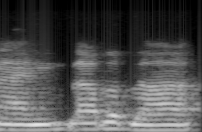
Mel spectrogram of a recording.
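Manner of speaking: ordinary talk, nothing marked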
